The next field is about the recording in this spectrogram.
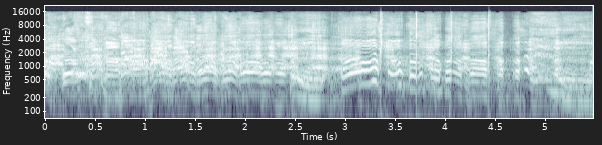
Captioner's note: group continues laughing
